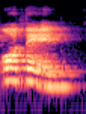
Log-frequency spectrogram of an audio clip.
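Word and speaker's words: hotel: एच अगर हम इससे कोई शब्द बनाएंगे, जैसे मैंने बनाया होटल, तो हम इसको एच का जो बोलते हैं ये बन तो होतेल दिया, लेकिन इसकी जो ध्वनि है वो साइलेंट हो जाएगी, इसको बोलेंगे ओतेल, ओतेल।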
